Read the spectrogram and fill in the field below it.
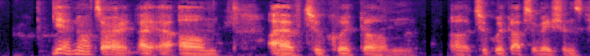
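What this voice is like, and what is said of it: Tired-sounding voice. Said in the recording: “You sound tired.”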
